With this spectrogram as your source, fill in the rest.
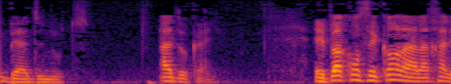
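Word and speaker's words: Adonaï: Lorsque tu vois un Yud à côté d'un He, à côté d'un Vav, à côté d'un He, Yudke Vavke, la façon de le prononcer, c'est Adokai.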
